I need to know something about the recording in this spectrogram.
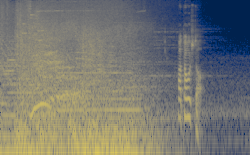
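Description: Magic blasts crash and swirl in a battle, then fade away.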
